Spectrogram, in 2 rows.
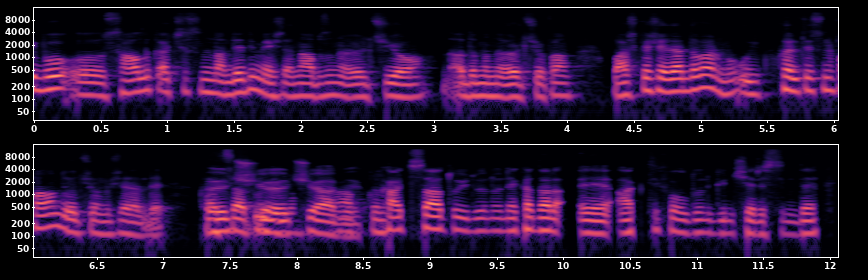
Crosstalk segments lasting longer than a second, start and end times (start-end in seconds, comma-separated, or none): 7.3-8.8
